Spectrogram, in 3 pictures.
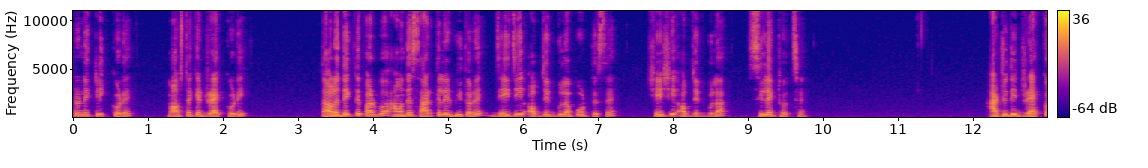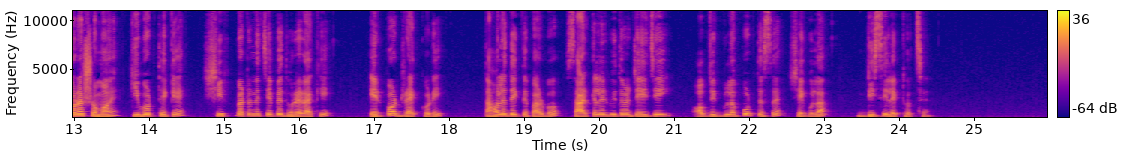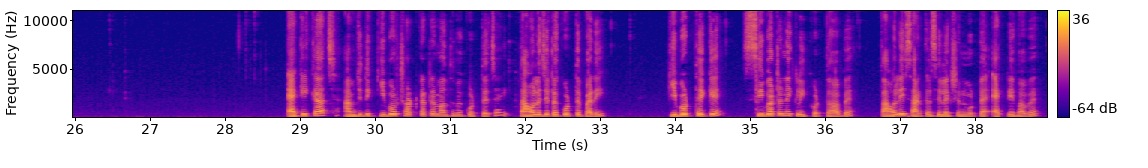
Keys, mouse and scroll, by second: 29.1 click, 30.0 scroll up 1, 30.3-34.5 middle drag.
